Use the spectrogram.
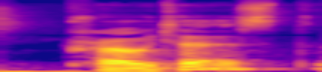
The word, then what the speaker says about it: protest: here, it's a noun, it's protest with stress at the beginning on the first syllable, protest. But when it's a verb, to protest, then the stress falls on the second syllable. So it becomes protest. Protest, noun, protest, verb.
